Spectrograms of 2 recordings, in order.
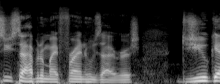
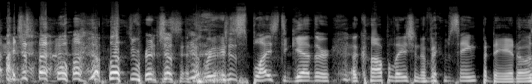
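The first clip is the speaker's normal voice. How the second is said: laughing; 5 semitones higher than usual. Real, not acted. Laughing at the potatoes clip.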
